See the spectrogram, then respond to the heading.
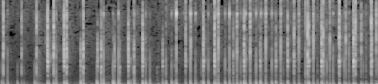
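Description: A small rectangular glass foundation bottle with a black cap, partly full of beige liquid, is tapped rapidly along its sides with long nails. About forty quick, dry taps follow one another in an uneven patter, each a short low knock with a faint bright click and almost no ring.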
